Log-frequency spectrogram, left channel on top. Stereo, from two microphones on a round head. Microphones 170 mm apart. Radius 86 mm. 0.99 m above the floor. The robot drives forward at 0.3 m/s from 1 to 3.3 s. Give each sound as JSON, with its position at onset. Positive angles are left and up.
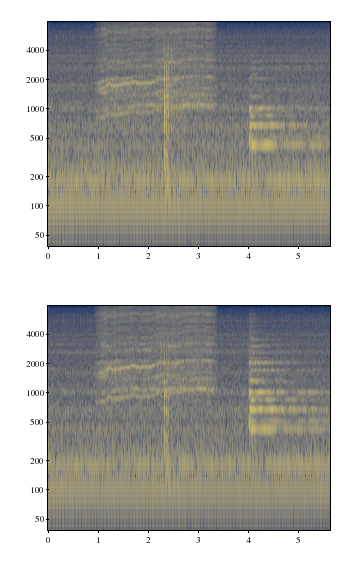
{"t": 2.3, "sound": "a dropped coin", "side_deg": 40, "distance_m": 0.6}
{"t": 4.0, "sound": "a piano", "side_deg": -50, "distance_m": 0.7}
